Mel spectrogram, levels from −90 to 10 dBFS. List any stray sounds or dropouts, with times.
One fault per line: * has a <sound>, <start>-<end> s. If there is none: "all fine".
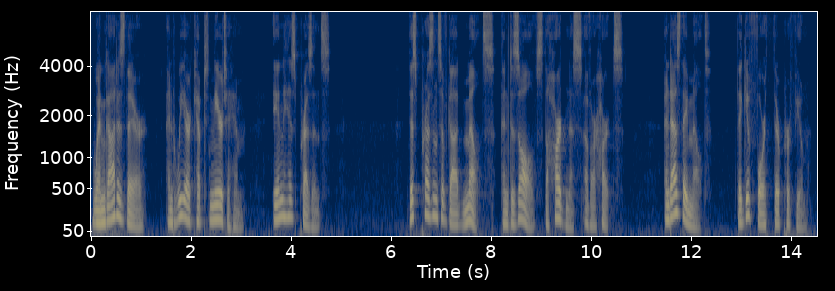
all fine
